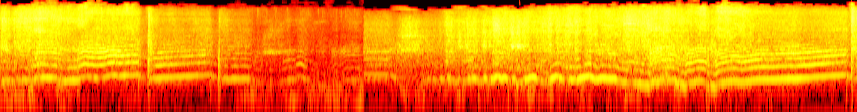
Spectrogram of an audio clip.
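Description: A rally car engine roars and revs hard, climbing in pitch and dropping with each gear change.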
